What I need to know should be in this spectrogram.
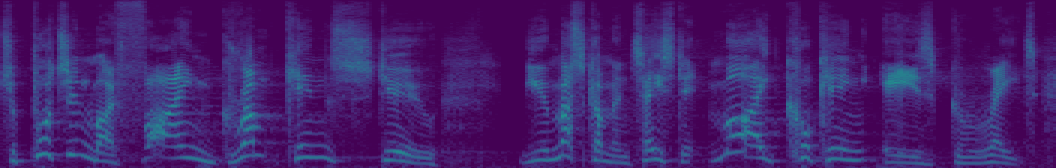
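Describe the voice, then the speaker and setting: A put-on character voice at a middle pitch, with very wide pitch swings. It moves at a very slow pace. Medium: read story. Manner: hearty.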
